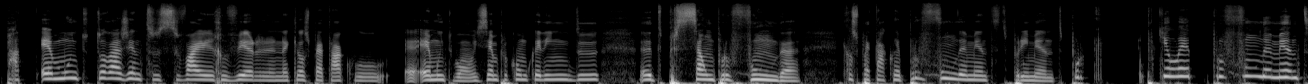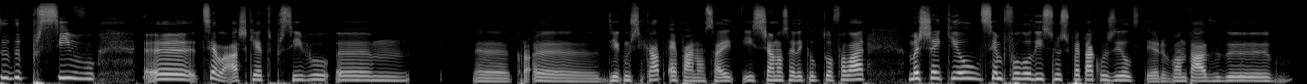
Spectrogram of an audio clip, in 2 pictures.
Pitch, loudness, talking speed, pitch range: 210 Hz, -26 LUFS, 165 wpm, 180-245 Hz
